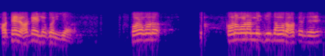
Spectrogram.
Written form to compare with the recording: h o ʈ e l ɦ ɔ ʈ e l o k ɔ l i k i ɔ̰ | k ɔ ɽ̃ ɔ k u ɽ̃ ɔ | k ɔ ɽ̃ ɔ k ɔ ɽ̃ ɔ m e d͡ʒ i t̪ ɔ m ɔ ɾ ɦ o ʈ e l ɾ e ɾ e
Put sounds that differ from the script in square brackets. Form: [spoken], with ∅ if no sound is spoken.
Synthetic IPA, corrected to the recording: h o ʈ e l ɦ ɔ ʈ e l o k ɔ [ɾ] i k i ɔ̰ | k ɔ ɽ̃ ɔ k [ɔ] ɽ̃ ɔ | k ɔ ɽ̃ ɔ k ɔ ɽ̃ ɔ m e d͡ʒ i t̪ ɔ m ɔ ɾ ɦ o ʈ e l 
